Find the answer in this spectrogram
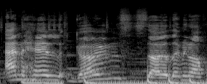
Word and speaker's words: Angel Gomes: Now, I've been reading your comments, and apparently it is pronounced Angel Gomes.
